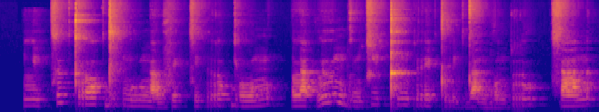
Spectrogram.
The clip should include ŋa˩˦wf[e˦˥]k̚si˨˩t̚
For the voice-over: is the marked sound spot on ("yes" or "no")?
no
